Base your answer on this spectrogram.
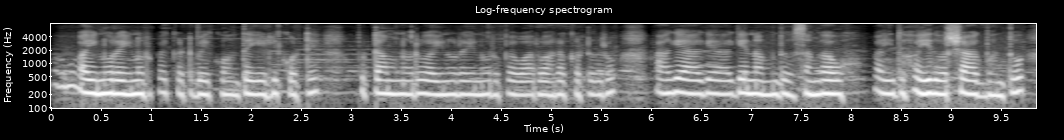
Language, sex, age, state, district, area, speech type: Kannada, female, 45-60, Karnataka, Bangalore Rural, rural, spontaneous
